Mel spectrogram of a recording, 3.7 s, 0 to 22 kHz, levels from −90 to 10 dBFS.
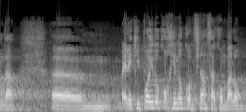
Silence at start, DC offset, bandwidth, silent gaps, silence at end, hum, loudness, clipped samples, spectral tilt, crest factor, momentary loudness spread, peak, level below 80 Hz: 0 s; under 0.1%; 13 kHz; none; 0 s; none; -12 LUFS; 0.3%; -6 dB/octave; 12 dB; 8 LU; 0 dBFS; -44 dBFS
